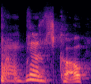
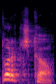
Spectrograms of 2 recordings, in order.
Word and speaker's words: Brčko: I know, it looks like Brčko. It's pronounced Brčko. That was a quadruple diphthong.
